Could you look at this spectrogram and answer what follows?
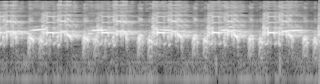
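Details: Female grey francolin in a steady, loud, harsh squawking chatter, pulsing in bursts about every half second, with thin whistled overtones.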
